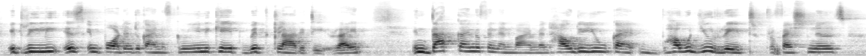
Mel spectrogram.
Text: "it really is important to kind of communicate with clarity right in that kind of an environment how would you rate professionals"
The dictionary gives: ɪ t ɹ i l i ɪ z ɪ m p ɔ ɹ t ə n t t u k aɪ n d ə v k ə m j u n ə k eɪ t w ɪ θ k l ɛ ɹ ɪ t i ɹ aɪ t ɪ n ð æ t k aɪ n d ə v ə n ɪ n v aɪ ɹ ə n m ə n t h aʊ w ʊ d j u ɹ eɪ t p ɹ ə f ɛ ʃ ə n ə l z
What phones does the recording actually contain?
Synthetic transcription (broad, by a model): ɪ t ɹ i l i ɪ z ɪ m p ɔ ɹ t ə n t t u k aɪ n d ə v k ə m j u n ə k eɪ t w ɪ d k l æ ɹ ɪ t i ɹ aɪ t ɪ n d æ t k aɪ n d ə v ə n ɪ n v aɪ ə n m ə n t h aʊ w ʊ d j u ɹ eɪ t p ɹ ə f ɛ ʃ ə n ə l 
